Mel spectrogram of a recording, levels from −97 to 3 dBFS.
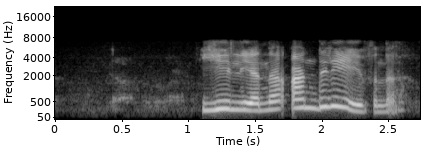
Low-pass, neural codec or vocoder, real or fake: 7.2 kHz; vocoder, 22.05 kHz, 80 mel bands, HiFi-GAN; fake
